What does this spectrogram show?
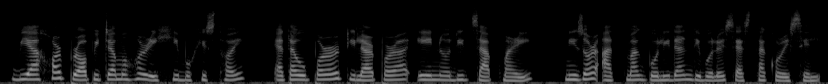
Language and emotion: Assamese, neutral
